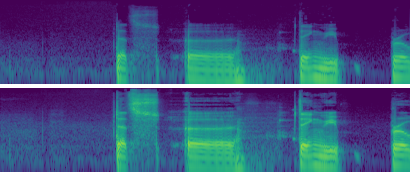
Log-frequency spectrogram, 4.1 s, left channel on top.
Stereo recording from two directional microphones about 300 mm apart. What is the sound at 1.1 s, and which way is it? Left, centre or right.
Speech, centre.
